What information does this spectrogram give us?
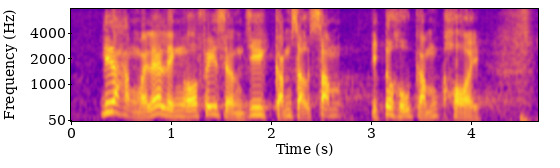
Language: Cantonese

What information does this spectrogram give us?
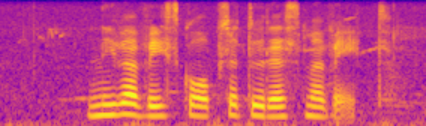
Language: Afrikaans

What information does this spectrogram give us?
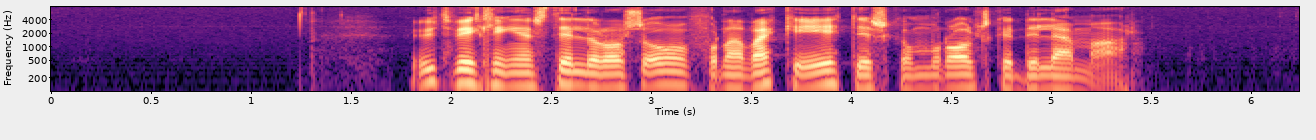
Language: Norwegian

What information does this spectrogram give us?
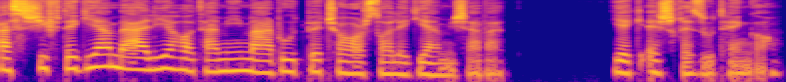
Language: Persian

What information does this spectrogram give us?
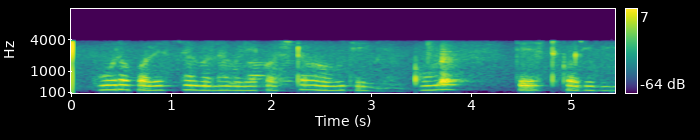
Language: Odia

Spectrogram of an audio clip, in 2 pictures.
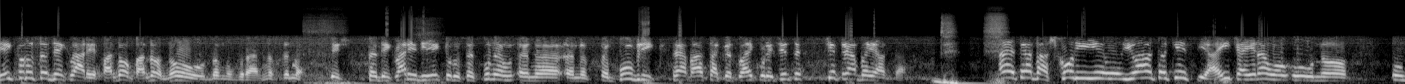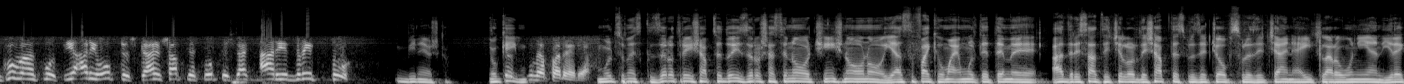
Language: Romanian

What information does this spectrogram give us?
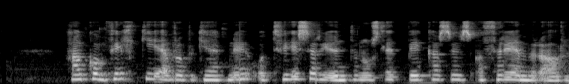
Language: Icelandic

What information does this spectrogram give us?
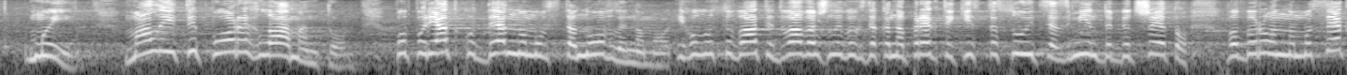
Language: Ukrainian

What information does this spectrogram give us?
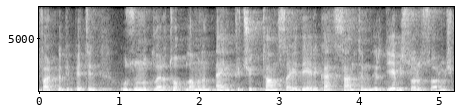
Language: Turkish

